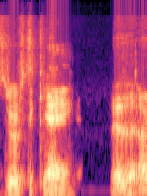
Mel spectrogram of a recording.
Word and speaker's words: Takei: It's George Takei. Is it? All right. Yeah, as he would say, Takei rhymes with gay.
